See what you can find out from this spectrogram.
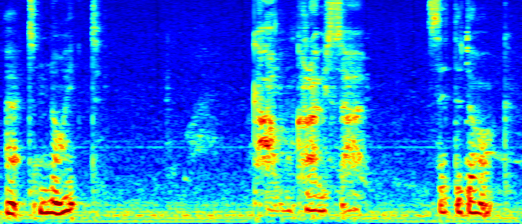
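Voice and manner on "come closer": a soft, unvoiced whisper; the Dark's whisper. The Dark calls to Laszlo in a whisper. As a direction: breathe his name from the shadows.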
